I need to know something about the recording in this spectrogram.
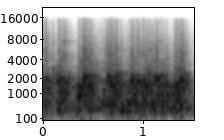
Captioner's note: applause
